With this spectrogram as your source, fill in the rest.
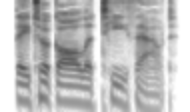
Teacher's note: pronounces this more openly and drops the final T sound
